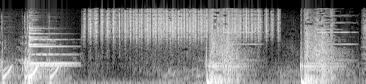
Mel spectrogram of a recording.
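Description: Reels spin with a quick rattling whir.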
